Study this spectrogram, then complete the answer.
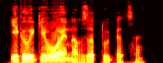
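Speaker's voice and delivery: ordinary delivery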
